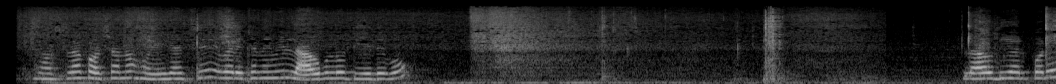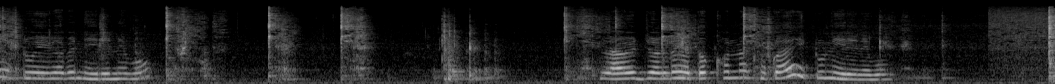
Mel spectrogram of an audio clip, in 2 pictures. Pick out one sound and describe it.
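A spoon scrapes and knocks against a metal pot.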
